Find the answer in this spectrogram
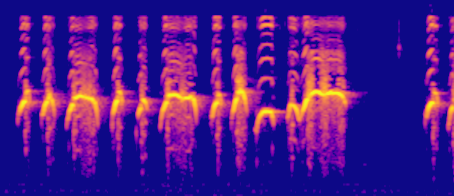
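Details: Whistling a "Jingle Bells" melody to its owner, a pet cockatiel gives a long string of short clipped notes and held arched tones, pauses briefly, then starts again.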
